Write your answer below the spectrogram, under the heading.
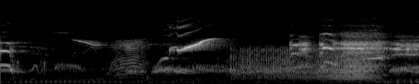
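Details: Common hill myna mimicking human speech: a falling nasal syllable, a gravelly rattle, a bright rising whistled note, then a rough, breathy, talk-like phrase.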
